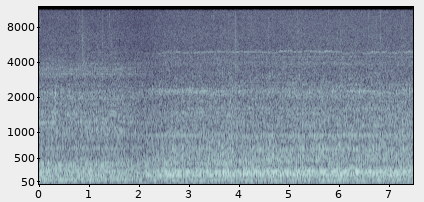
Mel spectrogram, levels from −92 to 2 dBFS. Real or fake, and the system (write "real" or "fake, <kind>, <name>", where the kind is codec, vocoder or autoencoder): real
